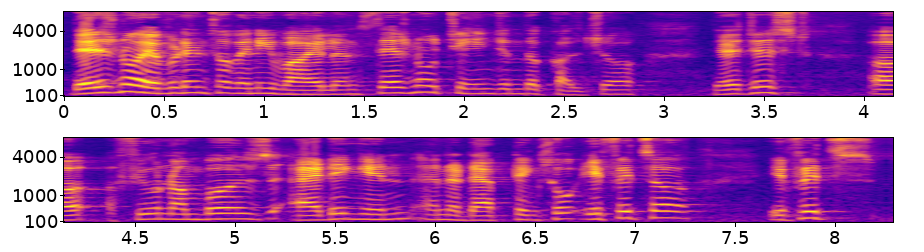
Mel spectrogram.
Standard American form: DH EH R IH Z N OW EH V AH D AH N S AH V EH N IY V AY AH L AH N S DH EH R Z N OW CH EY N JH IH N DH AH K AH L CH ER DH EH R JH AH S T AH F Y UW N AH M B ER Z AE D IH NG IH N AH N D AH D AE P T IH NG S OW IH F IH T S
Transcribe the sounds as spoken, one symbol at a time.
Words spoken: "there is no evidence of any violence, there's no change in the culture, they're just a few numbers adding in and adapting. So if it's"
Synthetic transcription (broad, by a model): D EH R IH Z N OW EH V AH D AH N S AH V EH N IY V AY AH L AH N S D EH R Z N OW CH EY N JH IH N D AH K AH L CH ER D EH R JH AH S T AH F Y UW N AH M B ER Z AE D IH NG IH N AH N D AH D AE P T IH NG S OW IH F IH T S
